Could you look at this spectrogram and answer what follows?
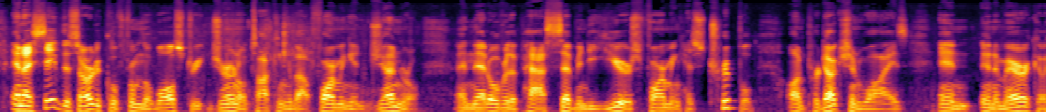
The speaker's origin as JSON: {"language": "English", "region": "South Louisiana", "country": "United States", "said": "I'm from South Louisiana"}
